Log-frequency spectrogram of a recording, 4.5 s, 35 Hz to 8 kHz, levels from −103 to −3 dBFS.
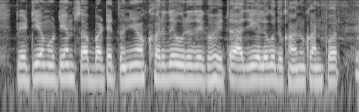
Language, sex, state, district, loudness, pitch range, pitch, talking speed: Bhojpuri, male, Bihar, East Champaran, -21 LUFS, 160-175 Hz, 170 Hz, 200 wpm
